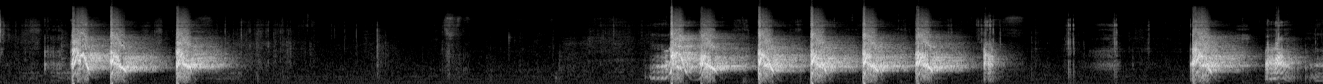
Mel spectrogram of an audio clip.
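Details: A complaining house dog, apparently upset that another dog has taken his sleeping spot. Three quick barks, a pause, then a run of about seven loud barks roughly every half second, and a final pair of barks.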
